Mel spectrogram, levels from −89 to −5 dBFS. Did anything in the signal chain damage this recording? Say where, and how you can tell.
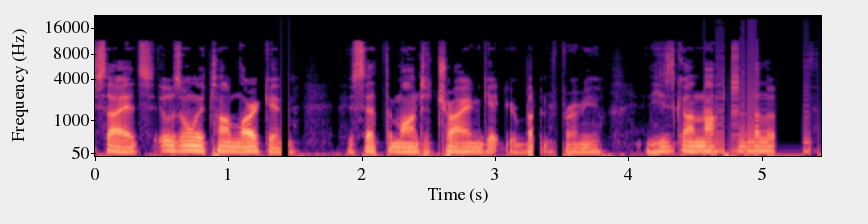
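Yes. At the network and playback stage, segment timestamps leave gaps, so the player inserts silence: hard-edged holes at 1.40 to 1.45 s (about 57 ms) and 3.46 to 3.51 s (48 ms). Both fall near 2-second segment boundaries, and no speech is lost.

A digital wireless dropout occurs at 3.28 s. The link lost too much data and the receiver muted for 60 ms with a very short fade. The result is a clean, near-silent hole with no noise burst on either side.

From 4.50 s to the end, the speech turns into a rigid metallic buzz at 100 Hz that still loosely tracks the words. This is robotic sound from repeated short buffers, likely from audio arriving too seldom at the driver or buffer stage. A 10 ms stretch is looped while most of the real audio is skipped.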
